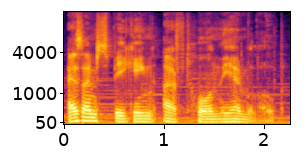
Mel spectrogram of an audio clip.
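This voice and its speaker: Brief: male let's play host, native German, fairly deep voice, narrating a visual novel over music. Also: wildly swooping pitch, moderate pace, vocal fry, a little mellow. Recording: music behind the voice.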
